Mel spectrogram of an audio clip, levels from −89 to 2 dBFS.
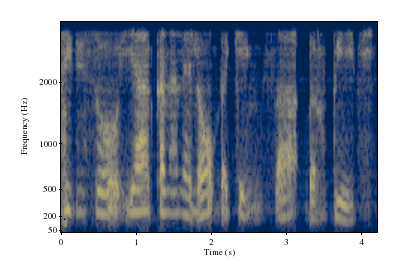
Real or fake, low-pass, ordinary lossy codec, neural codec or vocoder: fake; 3.6 kHz; none; vocoder, 22.05 kHz, 80 mel bands, HiFi-GAN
